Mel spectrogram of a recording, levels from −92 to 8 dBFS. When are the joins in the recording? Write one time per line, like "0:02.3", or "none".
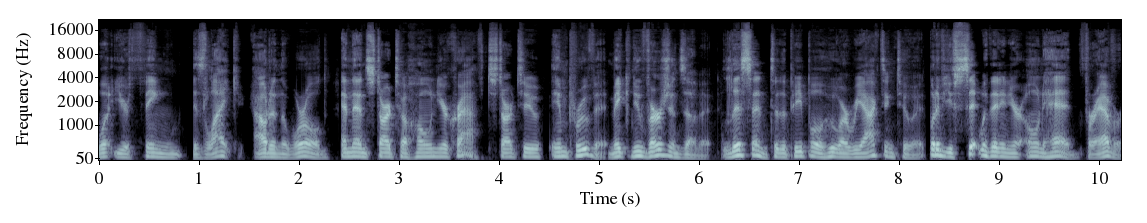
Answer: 0:02.8
0:04.9
0:08.2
